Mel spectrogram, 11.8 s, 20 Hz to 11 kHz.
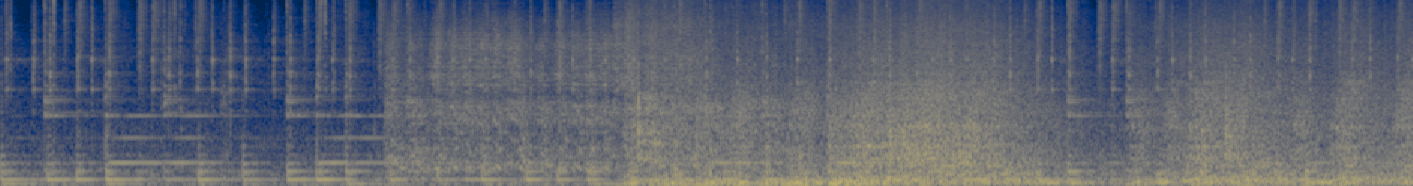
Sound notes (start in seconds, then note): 3.2 engine turns over; 5.5 engine revving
